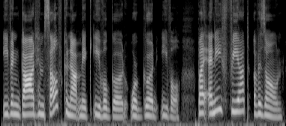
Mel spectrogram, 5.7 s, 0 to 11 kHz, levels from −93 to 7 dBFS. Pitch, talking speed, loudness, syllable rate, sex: 205 Hz, 170 wpm, -21 LUFS, 4.3 syllables/s, female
